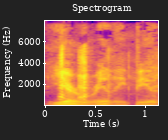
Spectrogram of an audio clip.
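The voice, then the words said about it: Put-on radio announcer voice. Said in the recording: “radio voice”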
